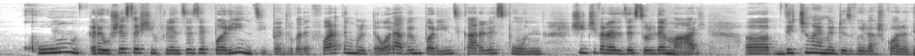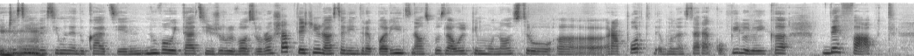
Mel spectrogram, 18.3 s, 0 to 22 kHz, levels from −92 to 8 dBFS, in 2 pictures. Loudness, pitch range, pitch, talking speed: -19 LUFS, 190-230 Hz, 210 Hz, 195 wpm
